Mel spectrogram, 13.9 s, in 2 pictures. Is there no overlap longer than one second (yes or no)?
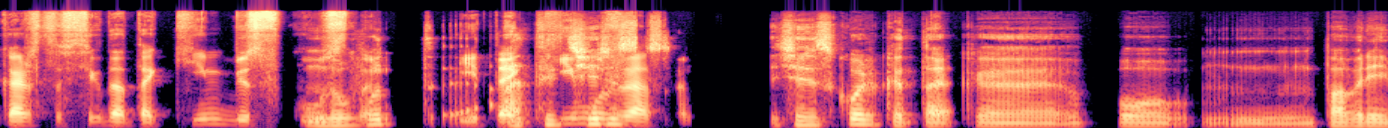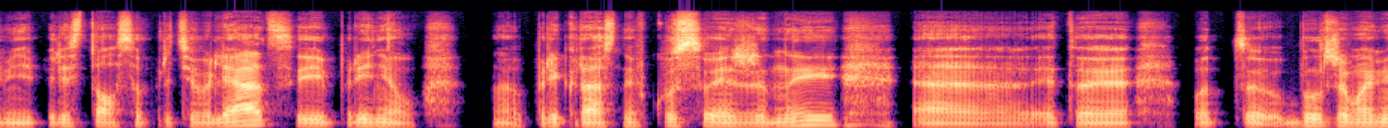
no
